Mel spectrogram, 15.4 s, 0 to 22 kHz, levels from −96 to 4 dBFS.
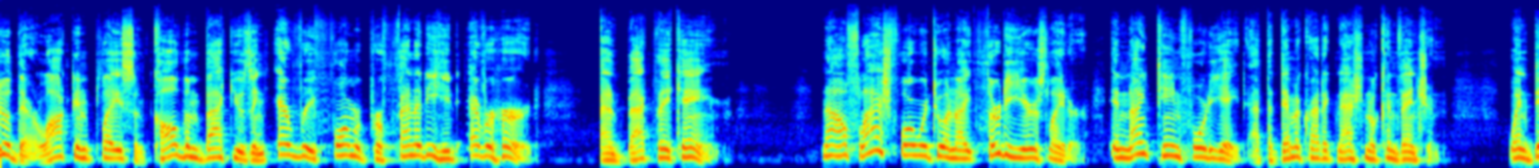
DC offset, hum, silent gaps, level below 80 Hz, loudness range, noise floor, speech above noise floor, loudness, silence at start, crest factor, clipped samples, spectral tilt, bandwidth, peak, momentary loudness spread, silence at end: under 0.1%; none; none; -76 dBFS; 3 LU; -72 dBFS; 53 dB; -20 LUFS; 0 s; 14 dB; under 0.1%; -6 dB/octave; 15.5 kHz; -6 dBFS; 6 LU; 0 s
